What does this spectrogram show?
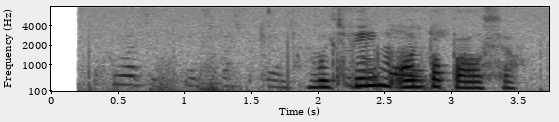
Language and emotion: Russian, neutral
